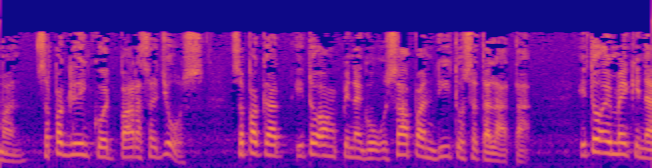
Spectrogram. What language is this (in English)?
Filipino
